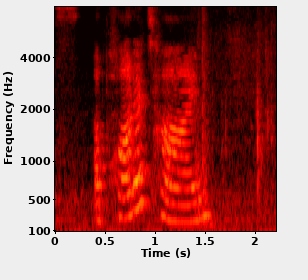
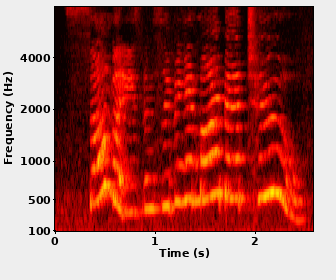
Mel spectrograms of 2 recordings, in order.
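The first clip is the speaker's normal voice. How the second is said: Mama Bear; 8 semitones higher, 4 dB louder than usual. Acted. Mama Bear's turn.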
